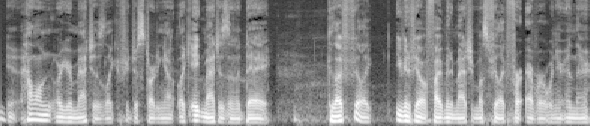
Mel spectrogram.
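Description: Very deep and low in pitch, a man with an American accent and vocal fry speaks at a very fast pace with ordinary pitch variation. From Los Angeles, Echo Park. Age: 30s. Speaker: podcast host. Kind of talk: casual chat.

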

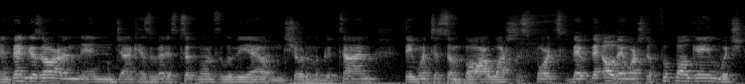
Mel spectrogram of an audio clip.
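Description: A man speaks very fast at a medium pitch, with hardly any pauses and fairly even intonation. Noticeable background noise and audible room echo fill the recording. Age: 30s. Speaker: returning podcast guest, film fan. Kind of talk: casual chat.

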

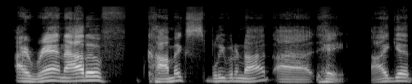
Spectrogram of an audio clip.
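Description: A man talks with a bright, sharp tone. His pitch variation is ordinary. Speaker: comic book show host. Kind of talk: casual chat. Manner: animated.

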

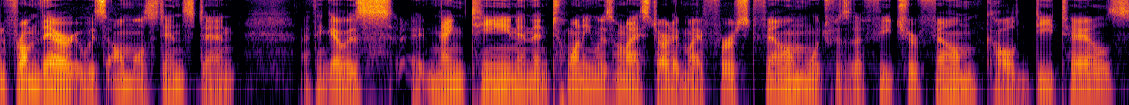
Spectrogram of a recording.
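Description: A man with an American accent talks at a fairly quick pace in a normal speaking voice, his pitch fairly low. His intonation stays fairly even, and the recording is very clean with a silent background. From New Hampshire, US (Sandown). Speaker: film director. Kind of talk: interview. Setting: radio studio.

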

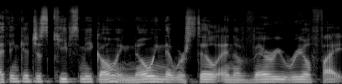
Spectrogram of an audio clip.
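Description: A man speaks at a moderate pace and medium pitch with fairly even intonation, on a very clean recording with a silent background. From Texas. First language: Spanish. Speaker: publishing marketing director. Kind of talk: interview.

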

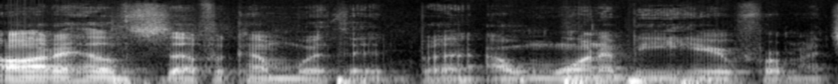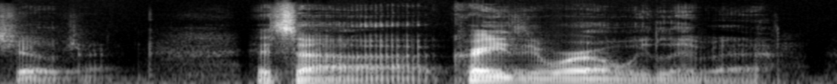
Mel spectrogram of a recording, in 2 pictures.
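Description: With vocal fry and a very deep, low pitch, a man talks at a fairly quick pace, showing ordinary pitch variation and big swings in loudness. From Lansing area, Michigan. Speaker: DJ and business owner. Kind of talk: casual chat. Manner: animated.

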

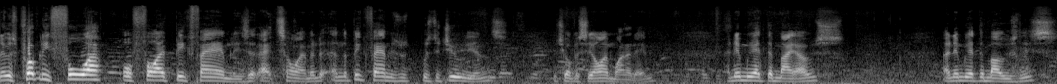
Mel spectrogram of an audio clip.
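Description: Noticeable background noise sits behind a man talking at a fairly quick pace with a high pitch. His intonation is lively, and his loudness swings widely. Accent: Cockney. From East London, Hackney. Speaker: market trader. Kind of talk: interview.

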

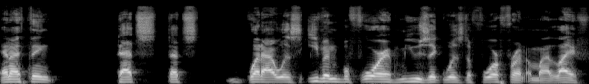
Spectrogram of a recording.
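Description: A man with a medium pitch talks at a moderate pace with fairly even intonation on a very clean recording with a silent background. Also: dry, close sound with no echo. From Mississauga, Ontario, Canada (Ghanaian parents). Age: 30s. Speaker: music producer and rapper. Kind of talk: casual interview chat.

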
